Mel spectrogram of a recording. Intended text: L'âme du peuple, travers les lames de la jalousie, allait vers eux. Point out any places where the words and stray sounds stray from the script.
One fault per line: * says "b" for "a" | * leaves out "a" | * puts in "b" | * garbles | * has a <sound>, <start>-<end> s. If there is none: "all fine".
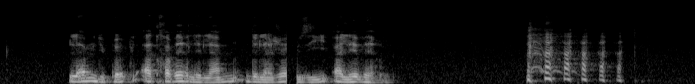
* puts in "à"
* has a dropout, 2.9-3.0 s
* has a laugh, 5.3-6.3 s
